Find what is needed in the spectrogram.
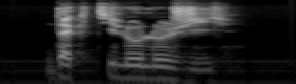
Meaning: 1. dactylology 2. sign language
- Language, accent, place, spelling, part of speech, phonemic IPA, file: French, France, Lyon, dactylologie, noun, /dak.ti.lɔ.lɔ.ʒi/, LL-Q150 (fra)-dactylologie.wav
